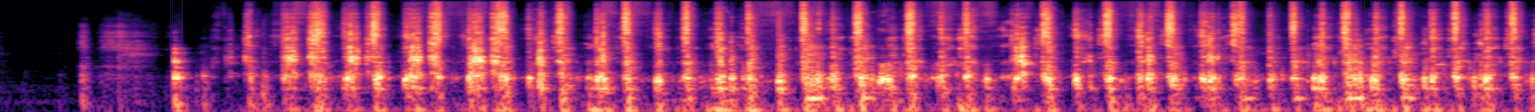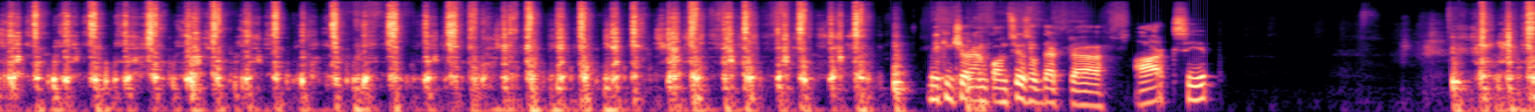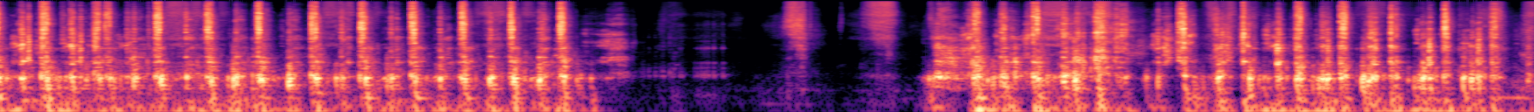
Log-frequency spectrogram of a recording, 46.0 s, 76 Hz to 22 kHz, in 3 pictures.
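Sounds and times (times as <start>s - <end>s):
hand tool rasping wood: 1.8s - 26.7s, 29.8s - 37.0s, 39.8s - 46.0s.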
